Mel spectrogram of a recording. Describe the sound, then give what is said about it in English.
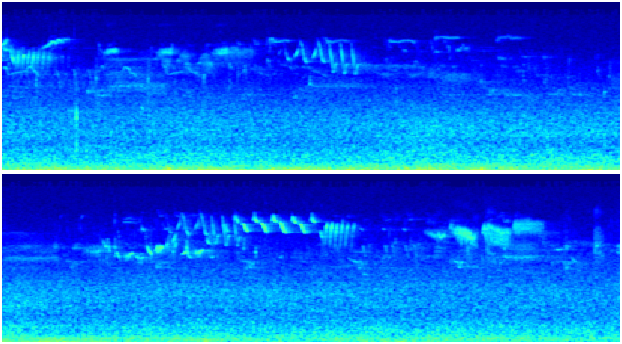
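Song of two black-throated blue warblers: thin, buzzy, high-pitched phrases in a few short bursts, in one early stretch and again later, faint over a steady background hiss. “Two black-throated blue warblers here. Doing their beer, beer, bees song.”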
